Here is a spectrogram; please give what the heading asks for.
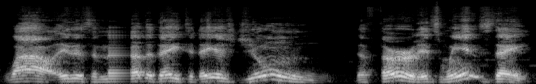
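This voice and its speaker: A man reads a picture book to children in a lively, swooping voice of medium pitch. He talks straight to his young audience as a storytime host. The room gives his voice a noticeable echo, and music plays underneath. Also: takes it slowly. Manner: addresses young listeners directly with rhetorical questions and exclamations. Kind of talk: animated read-aloud storytelling for children.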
